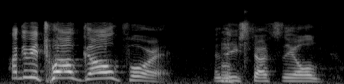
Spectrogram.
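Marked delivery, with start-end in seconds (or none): 0.1-1.7 play-acted loud, high-pitched yelling. Speaker retelling haggling over a long sword, retelling a yell. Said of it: "and I just yelled".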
